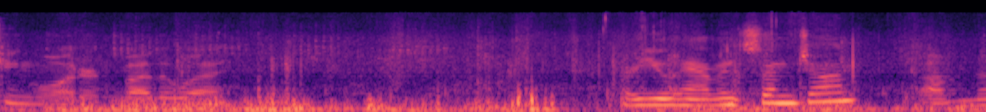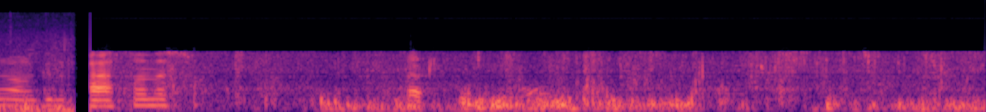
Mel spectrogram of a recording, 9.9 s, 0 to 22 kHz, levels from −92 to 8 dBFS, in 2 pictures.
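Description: At 4.30 s a run of compressed frames gets skipped, so the audio lurches ahead about 150 ms, the frames being 24 ms long. From 5.31 s, after an 80 ms gap, the sound turns dull at the same loudness, with nothing above 3.8 kHz and faint new noise about 50 dB down. That's likely the input switching to a poorer device. More skipped frames follow at 5.91 s and 7.97 s, dropping roughly 200 ms and 300 ms.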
